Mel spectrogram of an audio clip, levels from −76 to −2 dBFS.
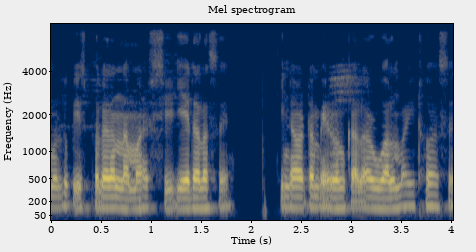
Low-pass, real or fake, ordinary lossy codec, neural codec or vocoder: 7.2 kHz; real; none; none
